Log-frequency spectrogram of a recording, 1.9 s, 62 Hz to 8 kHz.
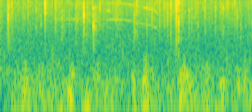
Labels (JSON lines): {"label": "biophony, dolphin", "recorder": "SoundTrap 500"}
